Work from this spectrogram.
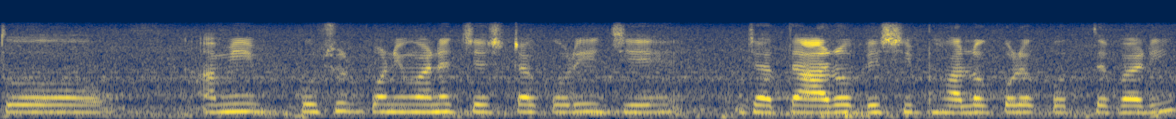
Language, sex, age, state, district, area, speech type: Bengali, female, 18-30, West Bengal, Howrah, urban, spontaneous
